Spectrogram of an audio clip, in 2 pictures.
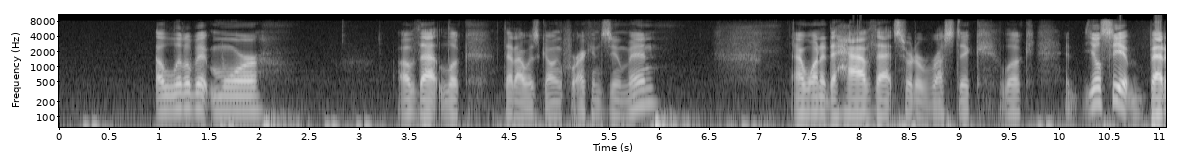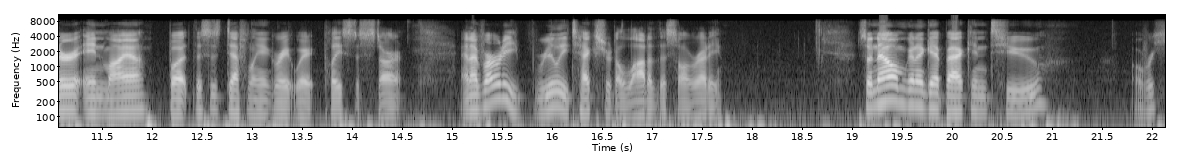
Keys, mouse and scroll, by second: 2.9-4.0 middle drag, 5.8 ctrl+=, 6.2 ctrl+=, 8.0-10.4 drag, 11.5 ctrl+-, 12.4 ctrl+-, 12.8-14.6 middle drag, 14.6 click, 20.9 click.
